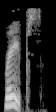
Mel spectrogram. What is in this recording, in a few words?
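"rapes", British English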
